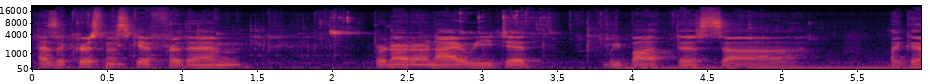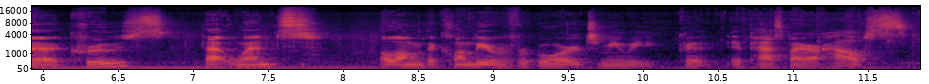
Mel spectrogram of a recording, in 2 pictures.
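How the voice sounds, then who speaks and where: A man's voice: fairly low pitch, fairly even intonation, unhurried, a little hiss or hum. A North American man vlogging in a casual, candid and conversational way about his own life. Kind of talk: casual personal vlog talk.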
